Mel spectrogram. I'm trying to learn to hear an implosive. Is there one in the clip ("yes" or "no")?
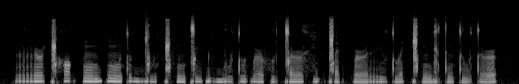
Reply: yes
